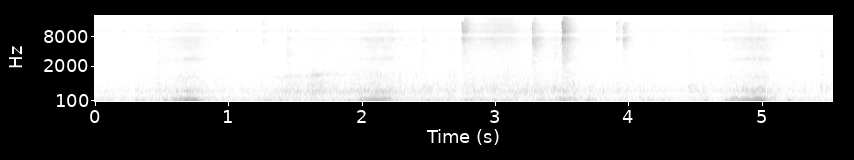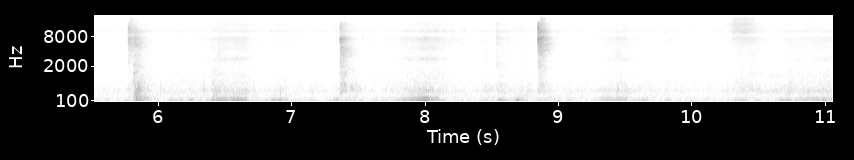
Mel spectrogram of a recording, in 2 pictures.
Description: Leela the dog snoring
